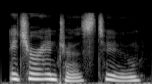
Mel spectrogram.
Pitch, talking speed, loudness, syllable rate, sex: 205 Hz, 160 wpm, -15 LUFS, 4.6 syllables/s, female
